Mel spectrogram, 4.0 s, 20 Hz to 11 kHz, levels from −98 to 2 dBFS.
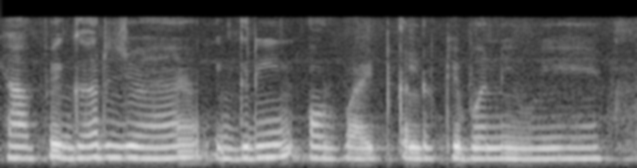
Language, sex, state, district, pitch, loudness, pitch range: Hindi, female, Uttar Pradesh, Shamli, 215 Hz, -15 LUFS, 210-225 Hz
